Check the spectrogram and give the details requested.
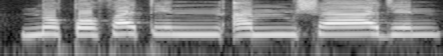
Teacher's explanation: کلمت امشاج میں یہاں میم ساکن ہے لہذا ہمیں میم کو ظاہر کرنا ہے. آخر میں حرف الجیم کے نیچے تنوین زیر ہے.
